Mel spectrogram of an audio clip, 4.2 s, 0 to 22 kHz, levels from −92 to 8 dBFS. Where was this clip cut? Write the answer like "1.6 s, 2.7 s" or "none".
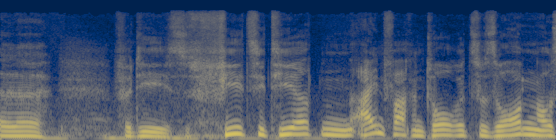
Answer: none

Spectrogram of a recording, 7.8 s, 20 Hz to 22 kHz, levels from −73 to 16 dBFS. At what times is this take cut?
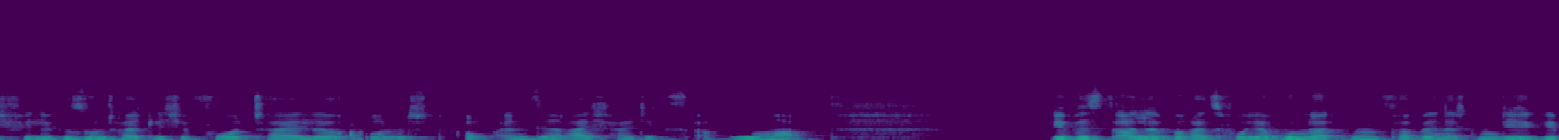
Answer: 1.8 s, 2.7 s

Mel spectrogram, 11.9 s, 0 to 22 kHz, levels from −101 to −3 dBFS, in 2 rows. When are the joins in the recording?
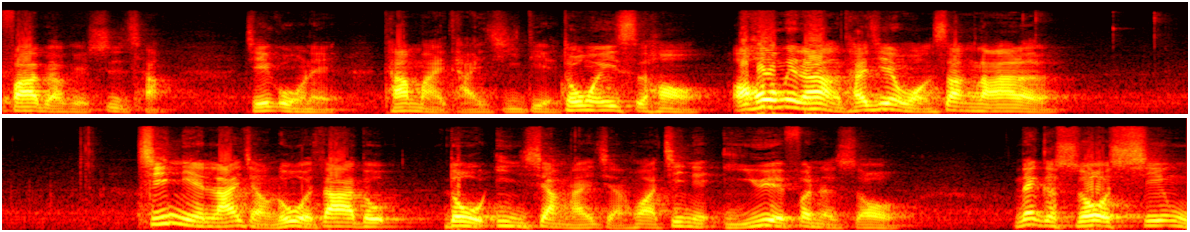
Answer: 2.8 s, 3.6 s, 6.6 s

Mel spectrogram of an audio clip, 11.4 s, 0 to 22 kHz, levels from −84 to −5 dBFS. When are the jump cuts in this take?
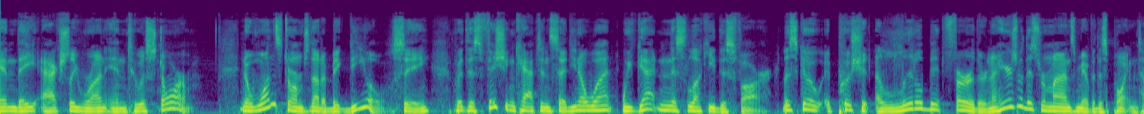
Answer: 6.2 s, 7.8 s

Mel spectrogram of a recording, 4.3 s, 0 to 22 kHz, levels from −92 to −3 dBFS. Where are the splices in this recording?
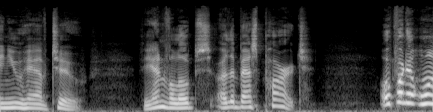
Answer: none

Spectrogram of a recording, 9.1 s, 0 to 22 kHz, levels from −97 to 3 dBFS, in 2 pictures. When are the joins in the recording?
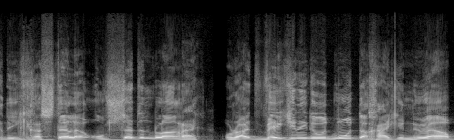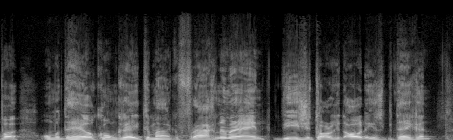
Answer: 2.1 s, 7.2 s

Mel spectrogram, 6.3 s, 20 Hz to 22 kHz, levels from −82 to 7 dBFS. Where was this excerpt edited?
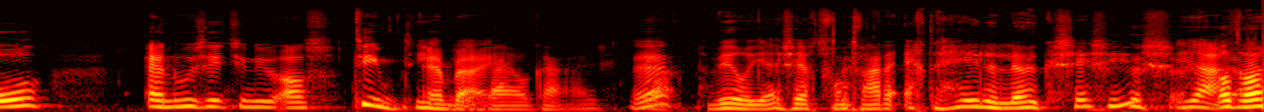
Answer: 1.7 s

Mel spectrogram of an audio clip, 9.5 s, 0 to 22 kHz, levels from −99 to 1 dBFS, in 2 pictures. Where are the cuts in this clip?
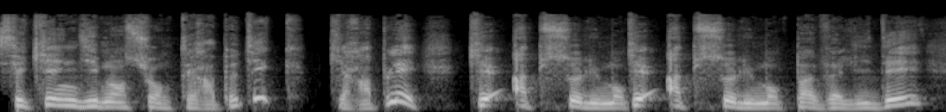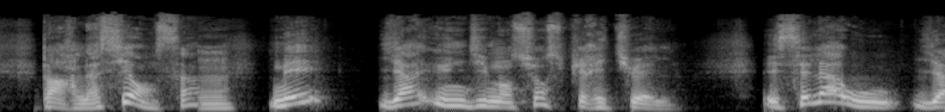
1.6 s, 3.1 s, 4.9 s

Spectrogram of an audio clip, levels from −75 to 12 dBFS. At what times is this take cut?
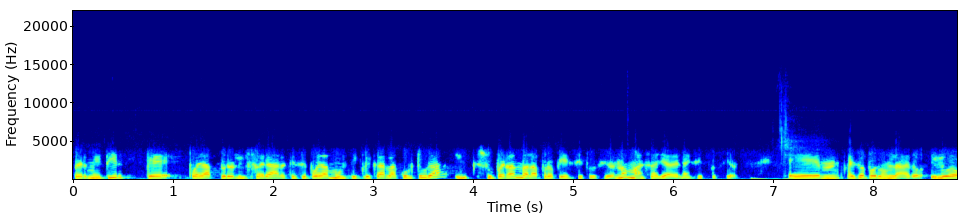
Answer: none

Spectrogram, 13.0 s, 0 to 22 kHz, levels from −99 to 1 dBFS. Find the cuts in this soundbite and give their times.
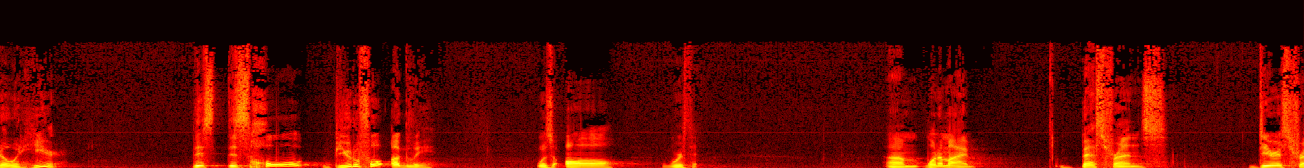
none

